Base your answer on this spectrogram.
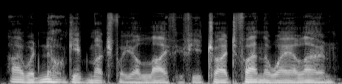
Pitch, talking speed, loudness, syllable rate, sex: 95 Hz, 280 wpm, -16 LUFS, 5.5 syllables/s, male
